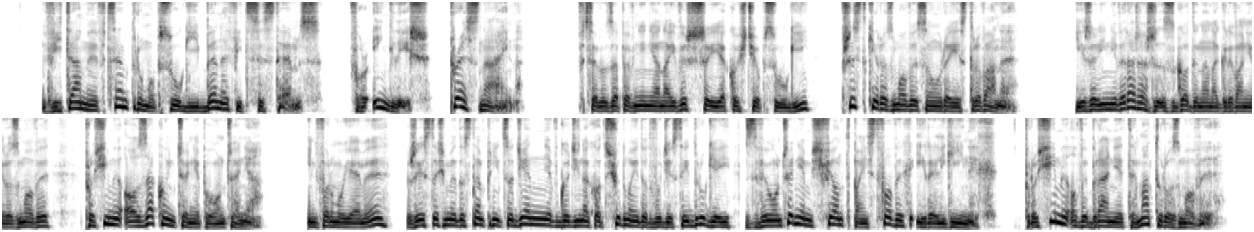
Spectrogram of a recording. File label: Short IVR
